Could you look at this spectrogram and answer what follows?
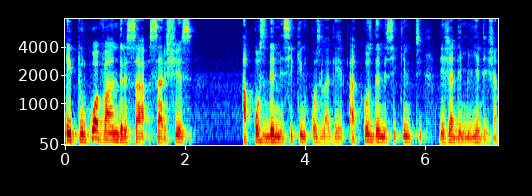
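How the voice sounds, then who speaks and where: Moderately paced speech from a man at medium pitch, with a dark, mellow tone and ordinary pitch variation. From DR Congo. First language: not French (speaking French). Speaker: political commentator. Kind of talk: political commentary. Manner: halting.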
